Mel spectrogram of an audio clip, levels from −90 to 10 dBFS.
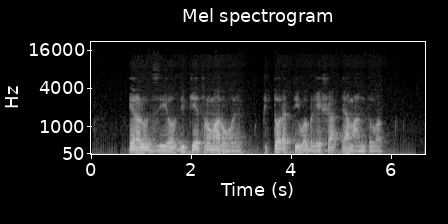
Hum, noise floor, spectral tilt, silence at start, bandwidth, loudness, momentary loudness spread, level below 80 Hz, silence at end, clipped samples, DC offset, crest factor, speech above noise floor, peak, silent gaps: none; -53 dBFS; -9.5 dB/octave; 0.75 s; 6.8 kHz; -20 LUFS; 11 LU; -44 dBFS; 0.85 s; under 0.1%; under 0.1%; 16 dB; 34 dB; -4 dBFS; none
